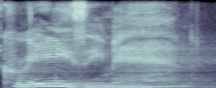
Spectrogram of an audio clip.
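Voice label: Krazy Man Spring Reverb, Swingin Chiks Spoken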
